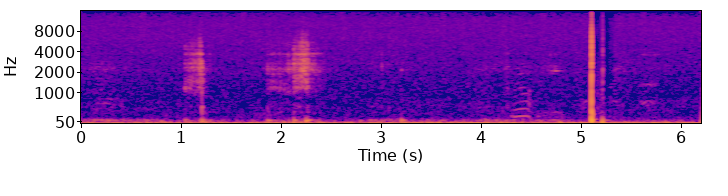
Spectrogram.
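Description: Low steady rumble of wind and handling on a body-mounted camera during a rock climb. Two short scuffs come about one and two seconds in, and a single sharp knock about five seconds in.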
